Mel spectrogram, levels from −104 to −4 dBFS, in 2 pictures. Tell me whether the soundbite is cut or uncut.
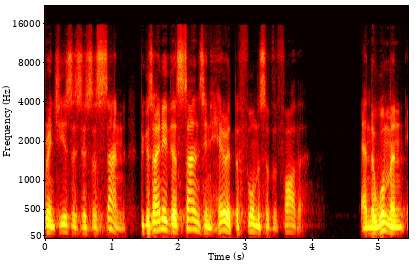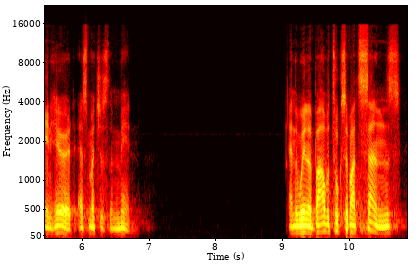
uncut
